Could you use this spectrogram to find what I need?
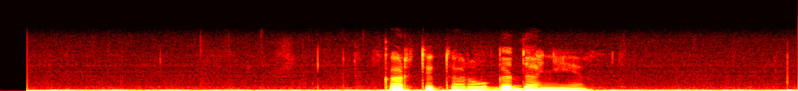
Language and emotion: Russian, neutral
